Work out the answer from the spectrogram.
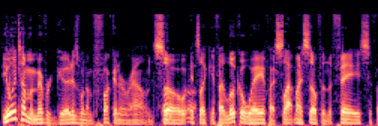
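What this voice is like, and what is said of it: Usual voice. Nothing is said of it.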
